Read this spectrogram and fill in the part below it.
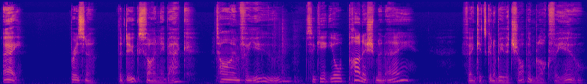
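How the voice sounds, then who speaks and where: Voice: low voice, expressive, slow, husky, full character voice. A narrator voicing a blunt, mocking dungeon guard in a fantasy story. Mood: taunting. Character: gruff, taunting male dungeon guard.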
